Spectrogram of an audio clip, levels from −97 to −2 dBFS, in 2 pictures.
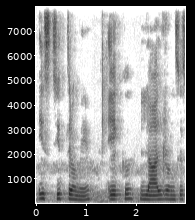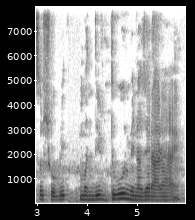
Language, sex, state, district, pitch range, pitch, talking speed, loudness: Hindi, female, Bihar, Begusarai, 160-180 Hz, 175 Hz, 150 wpm, -26 LUFS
